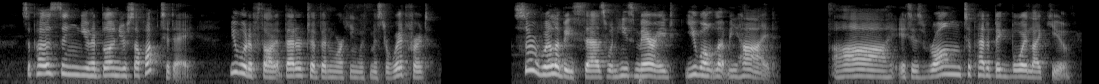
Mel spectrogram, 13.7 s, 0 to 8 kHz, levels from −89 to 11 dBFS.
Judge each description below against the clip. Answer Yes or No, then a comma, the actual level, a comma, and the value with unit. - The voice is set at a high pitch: Yes, high, 200 Hz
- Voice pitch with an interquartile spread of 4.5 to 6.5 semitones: Yes, average, 4.8 semitones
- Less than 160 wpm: No, average, 190 wpm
